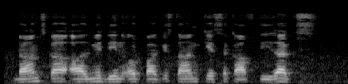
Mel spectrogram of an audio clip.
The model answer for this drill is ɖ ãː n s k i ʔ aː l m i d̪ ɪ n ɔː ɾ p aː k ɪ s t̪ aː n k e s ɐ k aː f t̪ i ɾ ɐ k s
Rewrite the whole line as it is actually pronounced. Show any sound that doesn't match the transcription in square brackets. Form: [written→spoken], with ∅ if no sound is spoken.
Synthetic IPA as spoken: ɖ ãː n s k [i→a] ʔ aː l m i d̪ ɪ n ɔː ɾ p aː k ɪ s t̪ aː n k e s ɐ k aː f t̪ i ɾ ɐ k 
